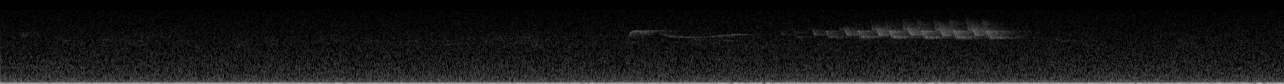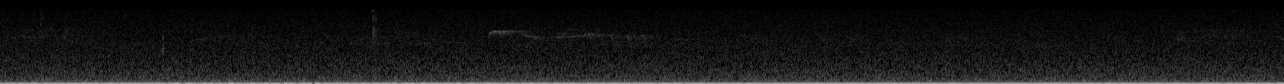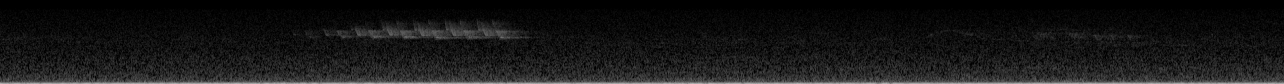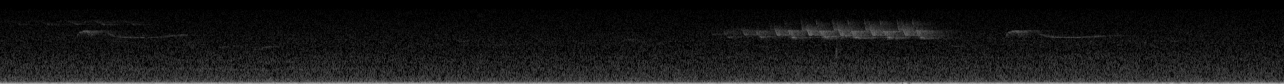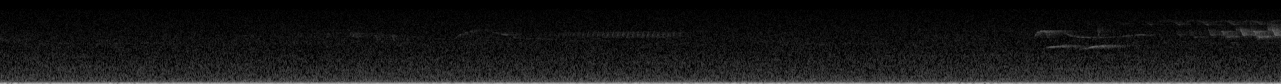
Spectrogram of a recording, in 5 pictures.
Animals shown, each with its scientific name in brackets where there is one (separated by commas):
Tufted Titmouse (Baeolophus bicolor), Mourning Warbler (Geothlypis philadelphia), Black-and-white Warbler (Mniotilta varia), Eastern Wood-Pewee (Contopus virens), Ovenbird (Seiurus aurocapilla), Pine Warbler (Setophaga pinus)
